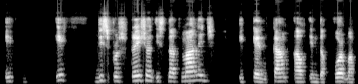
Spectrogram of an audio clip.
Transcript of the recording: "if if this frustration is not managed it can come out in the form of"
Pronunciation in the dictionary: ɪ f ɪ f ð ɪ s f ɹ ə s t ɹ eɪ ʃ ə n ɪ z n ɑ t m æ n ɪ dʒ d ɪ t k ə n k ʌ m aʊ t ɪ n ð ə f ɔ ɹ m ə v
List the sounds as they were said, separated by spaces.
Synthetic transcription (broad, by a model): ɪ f ɪ f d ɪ s p ɹ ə s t ɹ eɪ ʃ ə n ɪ s n ɑ t m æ n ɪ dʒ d ɪ t k ə n k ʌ m aʊ t ɪ n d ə f ɔ ɹ m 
